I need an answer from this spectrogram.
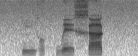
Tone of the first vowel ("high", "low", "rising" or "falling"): low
